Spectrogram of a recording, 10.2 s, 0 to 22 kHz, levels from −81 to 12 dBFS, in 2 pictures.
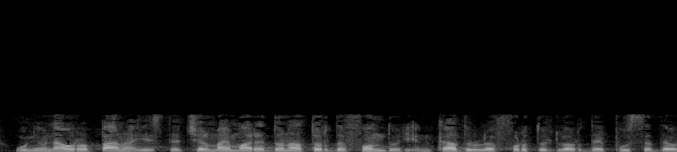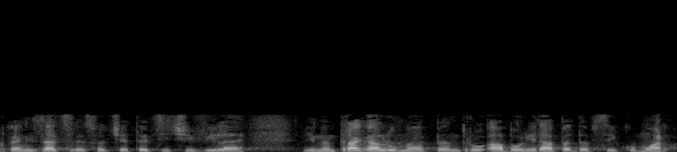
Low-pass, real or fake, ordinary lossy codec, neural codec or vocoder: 5.4 kHz; real; none; none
